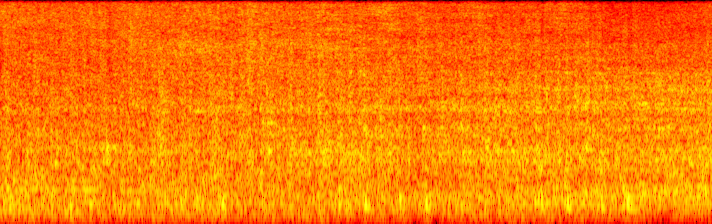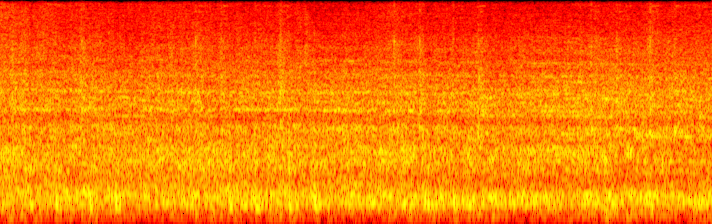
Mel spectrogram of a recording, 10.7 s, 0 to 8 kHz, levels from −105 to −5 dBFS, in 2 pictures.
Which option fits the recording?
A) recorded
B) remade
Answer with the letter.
A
